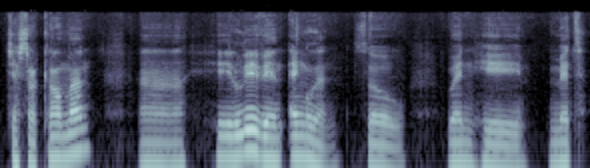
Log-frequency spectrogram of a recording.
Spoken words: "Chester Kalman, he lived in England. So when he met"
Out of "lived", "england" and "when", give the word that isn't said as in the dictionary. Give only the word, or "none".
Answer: lived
